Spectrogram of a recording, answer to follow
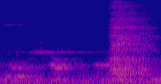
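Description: A man's breath, one short audible inhale drawn in near the end, over faint room tone.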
